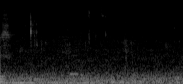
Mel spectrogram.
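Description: Chewing food with a few sharp, crackly crunches over a steady, muffled mouth noise, fairly quiet overall.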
